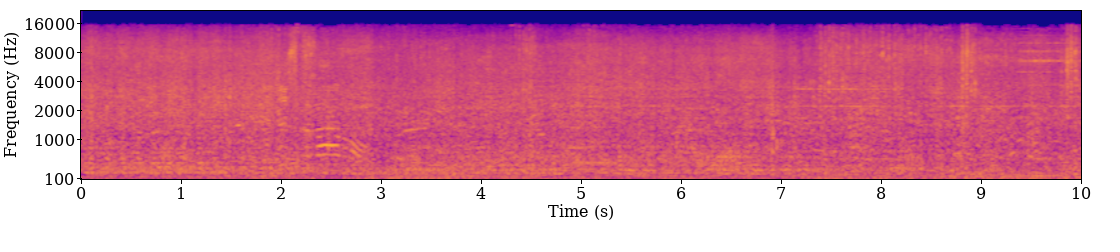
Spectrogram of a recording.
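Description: Several motorcycle engines running in slow, crawling street traffic, making a steady, unbroken rumble mixed with the chatter of a crowd.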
